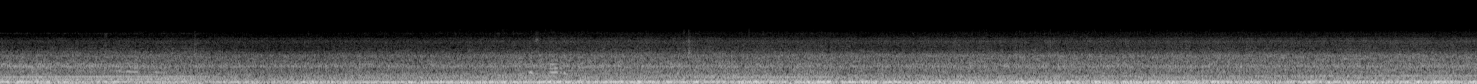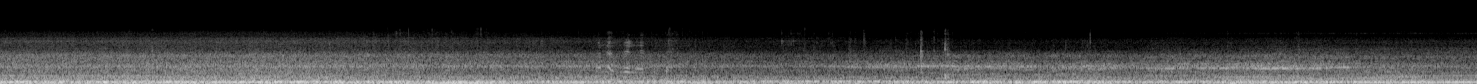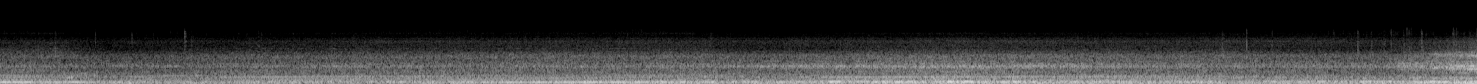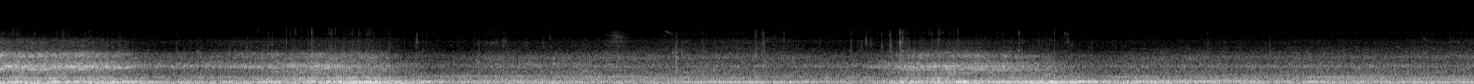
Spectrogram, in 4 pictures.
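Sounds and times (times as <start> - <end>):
car engine accelerating and slowing: 0.0 - 59.0.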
